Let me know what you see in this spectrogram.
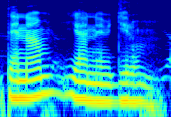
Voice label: "tenam eyane jirum" twenty, Yawa

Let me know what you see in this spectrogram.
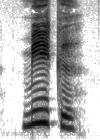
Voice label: "miikw", Apatani

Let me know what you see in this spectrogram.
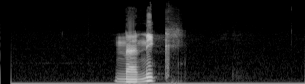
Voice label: "a lot", Kaqchikel

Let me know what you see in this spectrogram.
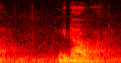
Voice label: Root, Muyuw; Lae Unitech

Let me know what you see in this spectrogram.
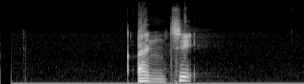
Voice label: kaqchikel; North American person

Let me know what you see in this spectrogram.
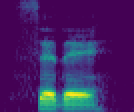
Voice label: "sede", San Lucas Quiaviní

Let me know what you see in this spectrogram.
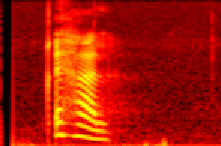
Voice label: ixil; ma ana

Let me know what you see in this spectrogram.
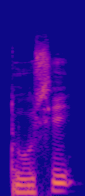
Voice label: "tusi", Apatani

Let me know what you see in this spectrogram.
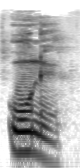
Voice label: "uunw", Apatani

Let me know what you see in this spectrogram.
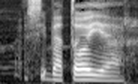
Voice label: "batoyar", Wamesa

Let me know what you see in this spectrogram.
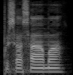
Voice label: "pwsa saamañ", apatani

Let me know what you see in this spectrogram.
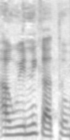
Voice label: "awini katu", mother's younger sister, Wamesa

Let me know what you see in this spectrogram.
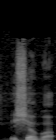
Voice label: "isyava", Biak

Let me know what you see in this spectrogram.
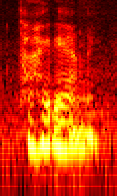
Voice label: Nukuoro; Monday

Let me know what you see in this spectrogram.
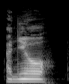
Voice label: "azóo", Apatani

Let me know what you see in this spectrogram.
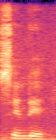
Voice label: "sende" canoe bow, Wamesa

